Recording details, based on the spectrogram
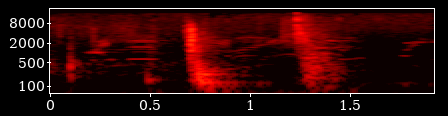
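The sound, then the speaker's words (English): In a film scene, Harris closes a door: it swings shut with a dull, heavy thud, followed about half a second later by a second, lighter knock as it settles into the frame. “He closes the door.”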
